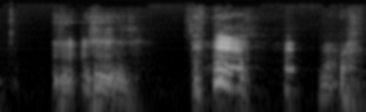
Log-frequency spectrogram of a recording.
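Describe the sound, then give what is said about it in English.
Several rough bursts of coughing in quick succession during a tobacco tasting, a longer hacking fit followed by a few shorter coughs, with no talking. “In between coughs.”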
